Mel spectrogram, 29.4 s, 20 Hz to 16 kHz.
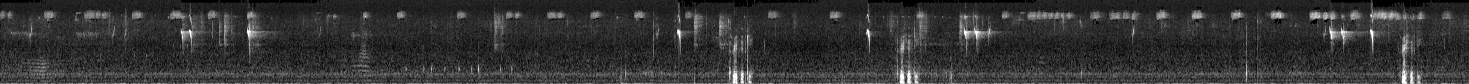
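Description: Very weak, high-pitched calls from wild bird number 350 come in scattered faint chirps over a steady low hum and insect-like buzzing, broken by a few sharp knocks.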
